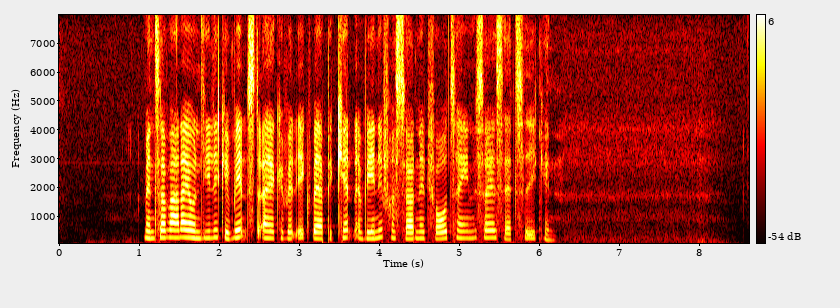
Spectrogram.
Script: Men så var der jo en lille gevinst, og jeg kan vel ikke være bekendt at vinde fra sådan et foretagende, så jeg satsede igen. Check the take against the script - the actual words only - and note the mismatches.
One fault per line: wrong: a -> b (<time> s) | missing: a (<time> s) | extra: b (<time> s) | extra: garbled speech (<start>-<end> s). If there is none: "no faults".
no faults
